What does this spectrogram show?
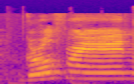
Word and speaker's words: GRLFRND: Just for the fun of it, I'm gonna go in with this shade called Girlfriend with GRL. It's spelled GRLFRND.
